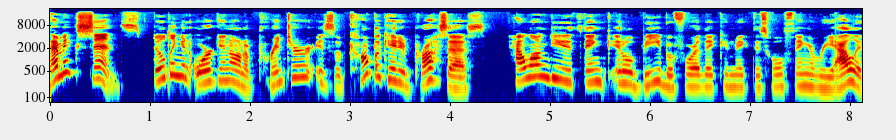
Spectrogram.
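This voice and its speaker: Pitch swinging very widely, a woman talks fairly quickly at a high pitch with hardly any pauses, in a dry, close sound with no echo on a very clean recording with a silent background. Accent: American. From Utah. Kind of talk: scripted student podcast conversation.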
